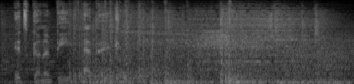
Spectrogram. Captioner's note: fireworks popping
